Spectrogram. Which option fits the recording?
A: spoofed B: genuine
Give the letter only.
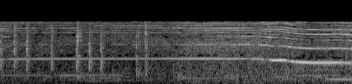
B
